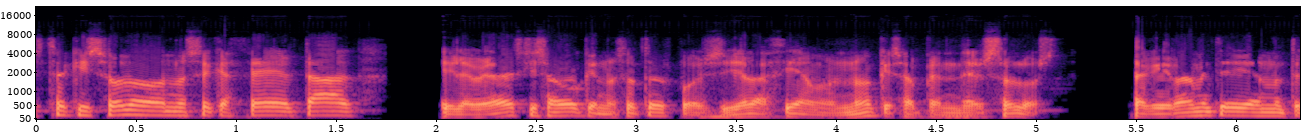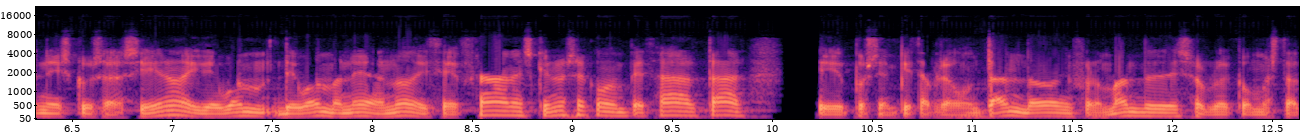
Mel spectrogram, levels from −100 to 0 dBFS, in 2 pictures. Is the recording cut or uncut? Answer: uncut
